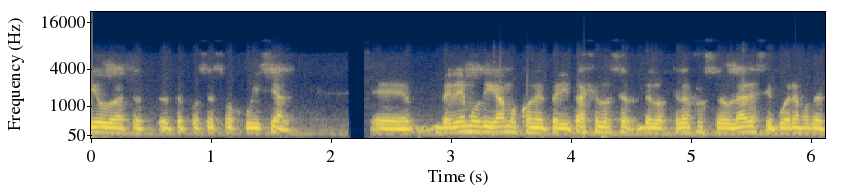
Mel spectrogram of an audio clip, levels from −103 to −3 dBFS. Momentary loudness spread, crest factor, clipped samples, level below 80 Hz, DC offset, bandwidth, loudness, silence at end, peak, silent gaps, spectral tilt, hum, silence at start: 5 LU; 12 dB; under 0.1%; -50 dBFS; under 0.1%; 6.8 kHz; -13 LUFS; 0 s; 0 dBFS; none; -9 dB/octave; none; 0 s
